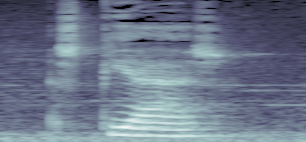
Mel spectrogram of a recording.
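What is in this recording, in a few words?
"shtiaxh", Zapotec, Díaz Ordaz; ajo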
